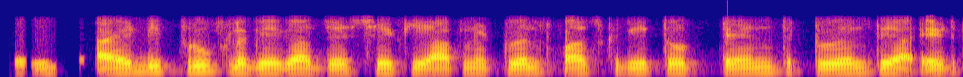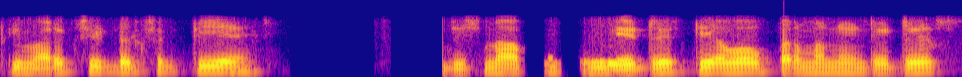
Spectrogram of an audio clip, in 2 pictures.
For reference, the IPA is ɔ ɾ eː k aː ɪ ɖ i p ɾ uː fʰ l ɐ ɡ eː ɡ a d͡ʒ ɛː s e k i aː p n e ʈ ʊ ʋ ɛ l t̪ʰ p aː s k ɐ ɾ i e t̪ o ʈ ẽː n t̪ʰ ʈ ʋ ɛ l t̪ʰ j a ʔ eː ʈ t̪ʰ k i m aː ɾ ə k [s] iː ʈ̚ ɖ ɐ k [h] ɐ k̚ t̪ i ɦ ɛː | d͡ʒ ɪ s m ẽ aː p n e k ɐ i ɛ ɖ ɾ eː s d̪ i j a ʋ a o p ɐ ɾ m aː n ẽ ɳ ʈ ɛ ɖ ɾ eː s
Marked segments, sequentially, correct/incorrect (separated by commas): correct, incorrect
